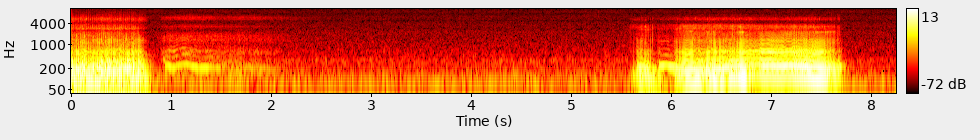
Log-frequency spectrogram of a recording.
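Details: Snoring: loud, rough, vibrating snores during sleep breathing, separated by several seconds of near silence between breaths.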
